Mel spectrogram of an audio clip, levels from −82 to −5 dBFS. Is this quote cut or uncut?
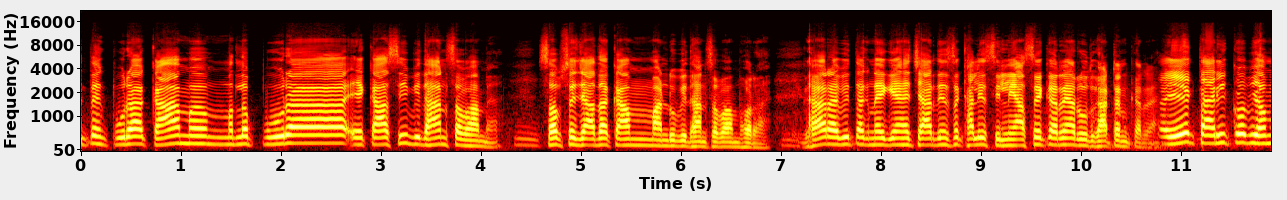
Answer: cut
